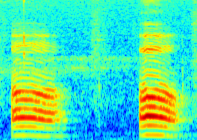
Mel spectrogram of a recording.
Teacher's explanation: अगर ध्यान से इसको इस वर्ड को बोलिए और अपने जो मुख पे उस पर ध्यान दीजिए तो देखिए जो हमारा जीभ है न ऊपर को टच कर रहा है और ना ही नीचे को, बीच में स्थिर ऐसे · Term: मध्य स्वर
